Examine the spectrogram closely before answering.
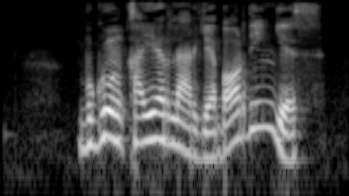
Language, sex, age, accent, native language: Uzbek, male, 18-24, Toshkent viloyati, Uzbek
